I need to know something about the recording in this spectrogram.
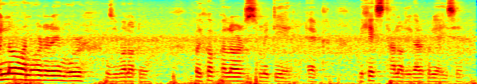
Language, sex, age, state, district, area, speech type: Assamese, male, 30-45, Assam, Kamrup Metropolitan, urban, spontaneous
